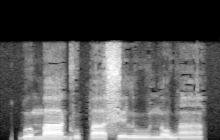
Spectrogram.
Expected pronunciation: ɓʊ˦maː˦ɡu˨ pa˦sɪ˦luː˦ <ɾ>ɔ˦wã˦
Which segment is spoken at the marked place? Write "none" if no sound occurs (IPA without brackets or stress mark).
n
